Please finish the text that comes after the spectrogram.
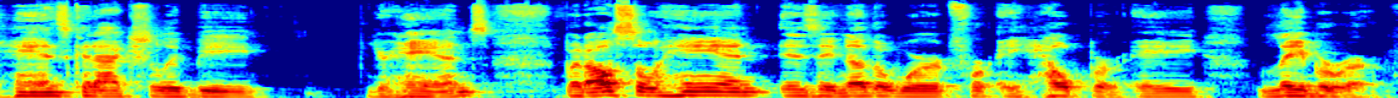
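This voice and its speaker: A man's voice: on the low side, unhurried, a little mellow. A middle-aged man, a children's author, presenting and reading a picture book aloud with an emphatic, rhythmic delivery.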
